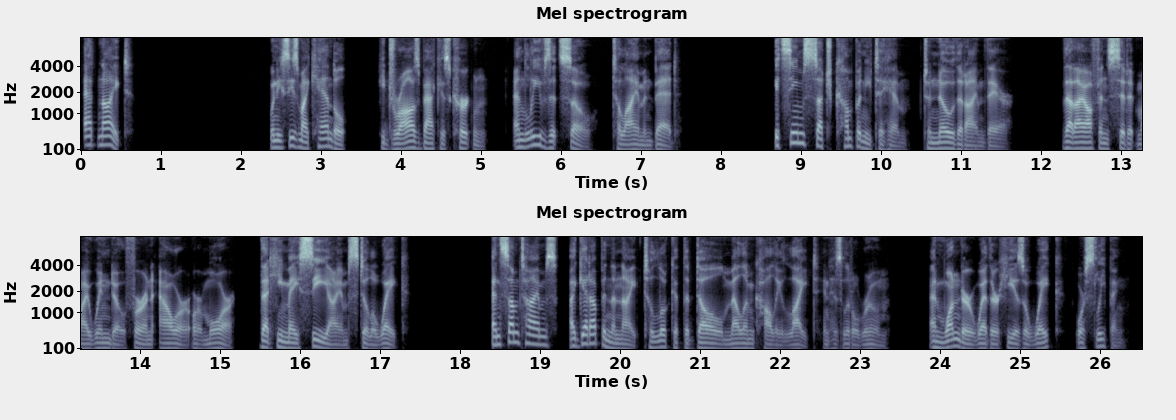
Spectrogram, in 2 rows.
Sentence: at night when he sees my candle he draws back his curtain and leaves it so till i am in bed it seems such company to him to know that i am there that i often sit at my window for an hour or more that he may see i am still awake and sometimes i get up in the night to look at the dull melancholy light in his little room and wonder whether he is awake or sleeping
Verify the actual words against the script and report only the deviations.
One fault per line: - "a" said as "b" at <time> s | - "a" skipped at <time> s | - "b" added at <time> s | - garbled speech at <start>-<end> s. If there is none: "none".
none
